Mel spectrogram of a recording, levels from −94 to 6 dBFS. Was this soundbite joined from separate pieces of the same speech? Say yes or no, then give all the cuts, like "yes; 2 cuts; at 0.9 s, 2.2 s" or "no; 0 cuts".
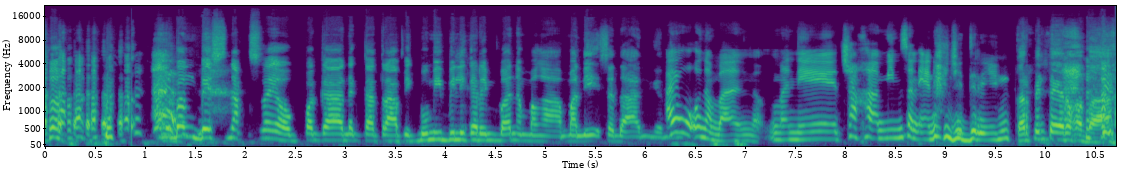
yes; 2 cuts; at 1.0 s, 9.7 s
